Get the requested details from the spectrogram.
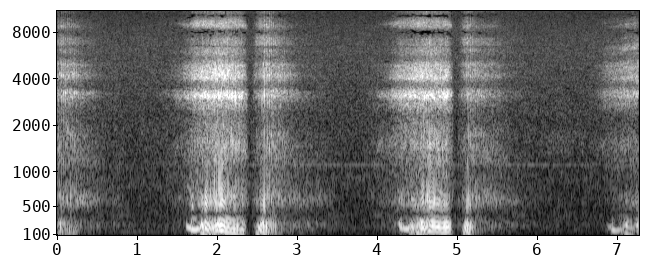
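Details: Person sleeping: rhythmic rattling snores on each breath in, two snores in about seven seconds with a quiet pause between, in a small quiet room.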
